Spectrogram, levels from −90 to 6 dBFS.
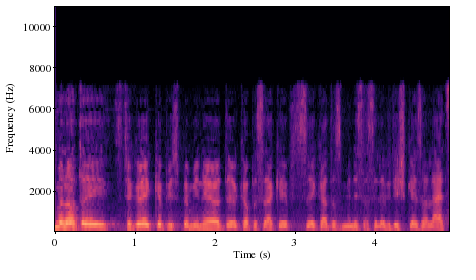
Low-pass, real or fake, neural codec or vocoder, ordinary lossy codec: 7.2 kHz; fake; codec, 16 kHz, 0.4 kbps, LongCat-Audio-Codec; MP3, 96 kbps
